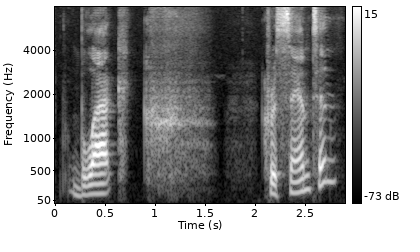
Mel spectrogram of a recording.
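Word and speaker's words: Black Krrsantan: He releases Black Chrysantin. Did I say it right? – Yep, that's it. Yep.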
